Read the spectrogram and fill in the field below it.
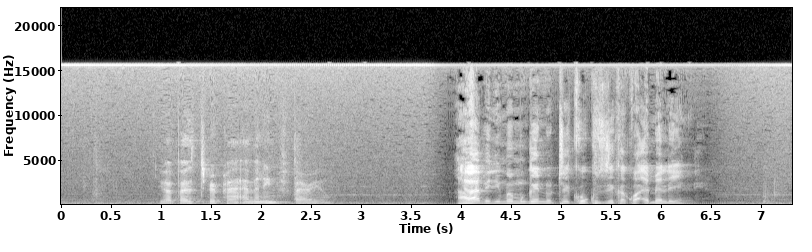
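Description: A woman speaks sternly and slowly nearby.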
